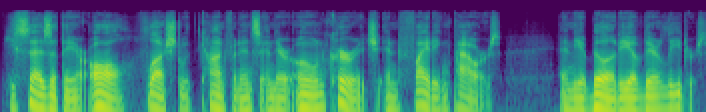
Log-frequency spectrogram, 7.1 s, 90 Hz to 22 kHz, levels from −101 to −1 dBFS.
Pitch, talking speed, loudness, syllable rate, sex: 100 Hz, 185 wpm, -19 LUFS, 5.5 syllables/s, male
